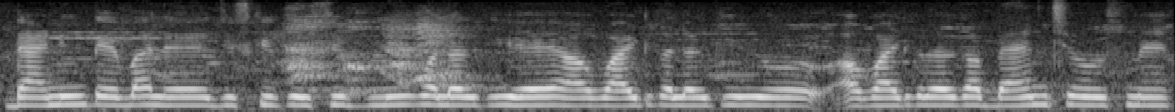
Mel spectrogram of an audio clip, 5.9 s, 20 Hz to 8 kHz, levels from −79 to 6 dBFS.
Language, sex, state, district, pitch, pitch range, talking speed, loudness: Hindi, female, Maharashtra, Mumbai Suburban, 215 Hz, 210-225 Hz, 215 wpm, -13 LUFS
